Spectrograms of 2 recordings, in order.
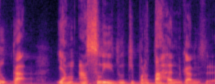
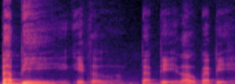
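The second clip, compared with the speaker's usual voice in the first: lower, softer pet name; low, soft teasing; 8 semitones lower, 7 dB quieter than usual. Retold or imitated. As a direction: murmur the nickname playfully. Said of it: "kamu anu aja". (berbisik manja)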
